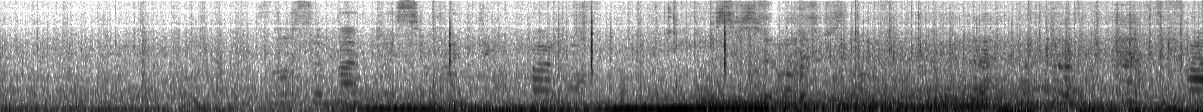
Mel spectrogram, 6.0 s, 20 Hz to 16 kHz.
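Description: Dodge Challenger R/T's 5.7-litre V8 heard from inside the cabin under hard acceleration. Starting about a second and a half in, the engine gets louder and rises in pitch, dips once, then climbs again and stays loud.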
